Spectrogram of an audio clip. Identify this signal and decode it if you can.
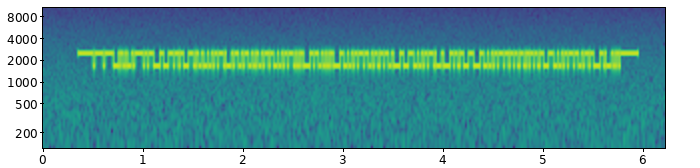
RTTY (75 baud, 850 Hz shift), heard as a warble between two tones, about 2100 Hz centre. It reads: 59198 37781 45745 72759 35295 12029 71536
